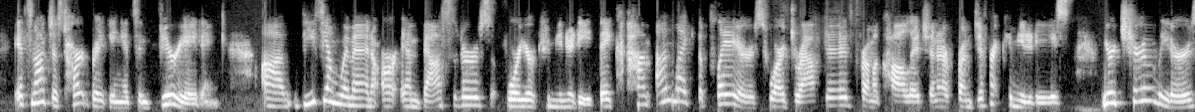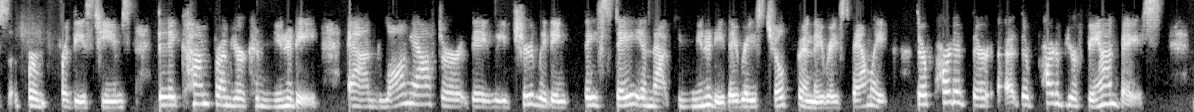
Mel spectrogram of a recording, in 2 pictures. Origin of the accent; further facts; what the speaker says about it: California, United States; At that point, it was the Rams who played in Anaheim. I grew up in Orange County.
